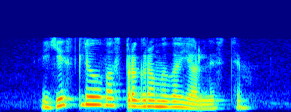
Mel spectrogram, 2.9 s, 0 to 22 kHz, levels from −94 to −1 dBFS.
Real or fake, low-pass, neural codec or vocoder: real; 5.4 kHz; none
